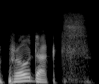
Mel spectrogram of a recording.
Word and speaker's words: products: manages manages organizes okay products products yes we can notes Here in number four products in it pronounces uh is it is pronounced S Type departments the Departments so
